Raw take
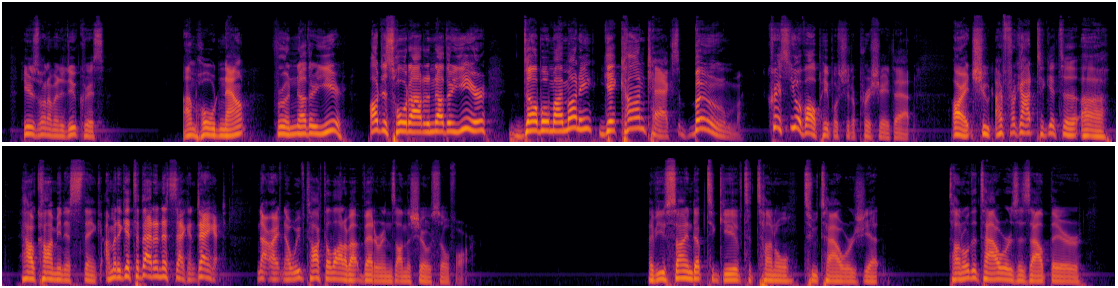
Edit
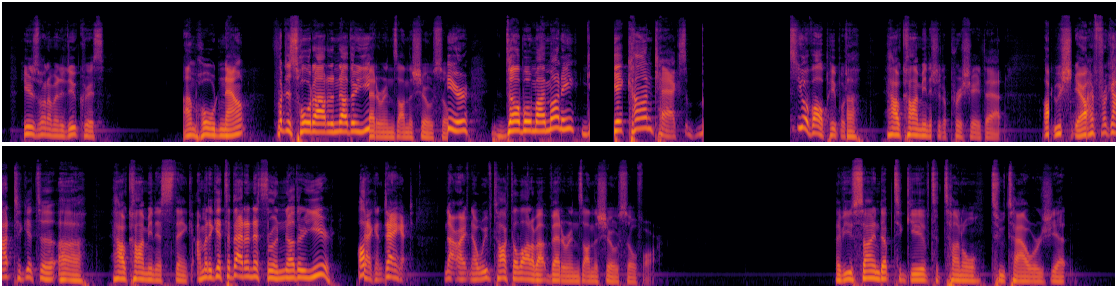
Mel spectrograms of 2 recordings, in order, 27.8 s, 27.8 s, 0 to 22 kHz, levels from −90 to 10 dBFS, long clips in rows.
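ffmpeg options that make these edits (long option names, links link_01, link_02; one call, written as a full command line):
ffmpeg -i in.wav -filter_complex "[0:a]asplit=13[link_01][link_02][link_03][link_04][link_05][link_06][link_07][link_08][link_09][link_10][link_11][link_12][link_13];[link_01]atrim=end=3.482[link_14];[link_02]atrim=start=4.678:end=5.802[link_15];[link_03]atrim=start=18.498:end=19.482[link_16];[link_04]atrim=start=5.798:end=7.57,asetpts=PTS-STARTPTS,afade=type=out:start_time=1.768:duration=0.004:curve=hsin,apad=pad_dur=0.31[link_17];[link_05]atrim=start=7.57:end=8.68,asetpts=PTS-STARTPTS,afade=type=in:duration=0.004:curve=hsin,afade=type=out:start_time=1.106:duration=0.004:curve=hsin[link_18];[link_06]atrim=start=8.68:end=9.77,asetpts=PTS-STARTPTS,volume=0[link_19];[link_07]atrim=start=9.77:end=10.482,asetpts=PTS-STARTPTS,afade=type=in:duration=0.004:curve=hsin[link_20];[link_08]atrim=start=13.678:end=14.732[link_21];[link_09]atrim=start=10.478:end=11.952[link_22];[link_10]atrim=start=11.948:end=12.422,asetpts=PTS-STARTPTS,areverse[link_23];[link_11]atrim=start=12.418:end=16.122[link_24];[link_12]atrim=start=3.478:end=4.682[link_25];[link_13]atrim=start=16.118[link_26];[link_14][link_15]acrossfade=duration=0.004:curve1=hsin:curve2=hsin[link_27];[link_27][link_16]acrossfade=duration=0.004:curve1=hsin:curve2=hsin[link_28];[link_17][link_18][link_19][link_20]concat=n=4:v=0:a=1[link_29];[link_28][link_29]acrossfade=duration=0.004:curve1=hsin:curve2=hsin[link_30];[link_30][link_21]acrossfade=duration=0.004:curve1=hsin:curve2=hsin[link_31];[link_31][link_22]acrossfade=duration=0.004:curve1=hsin:curve2=hsin[link_32];[link_32][link_23]acrossfade=duration=0.004:curve1=hsin:curve2=hsin[link_33];[link_33][link_24]acrossfade=duration=0.004:curve1=hsin:curve2=hsin[link_34];[link_34][link_25]acrossfade=duration=0.004:curve1=hsin:curve2=hsin[link_35];[link_35][link_26]acrossfade=duration=0.004:curve1=hsin:curve2=hsin" out.wav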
